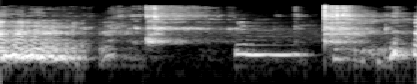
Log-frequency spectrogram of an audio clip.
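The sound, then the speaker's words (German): Drinking glasses clink together in a toast: a few bright, tinny clinks that ring briefly, with some low background noise between them. “Wir stoßen nochmal an auf euch.”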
